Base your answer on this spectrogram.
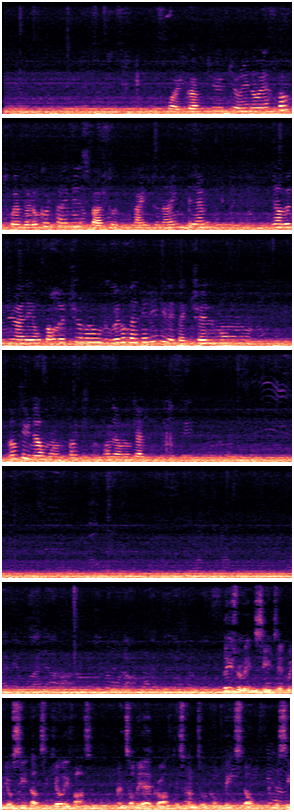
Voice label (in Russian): info obiavl v samol, Звуки самолёта; Сигнал в салоне самолёта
